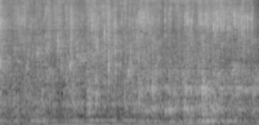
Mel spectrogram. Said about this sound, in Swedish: Nu har jag så mycket geggar på fingrarna så nu blir det inte handduken som används, utan nu sköljer jag dem helt enkelt.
